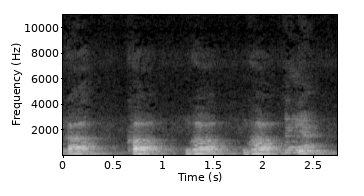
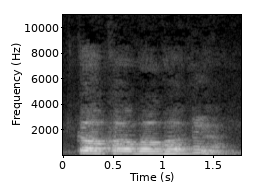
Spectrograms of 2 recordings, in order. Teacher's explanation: क वर्ग के जितने भी व्यंजन हैं सबके लिए आपकी जीभ एक ही जगह पे स्पर्श कर रही है, कंठ के पास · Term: स्पर्श व्यंजन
